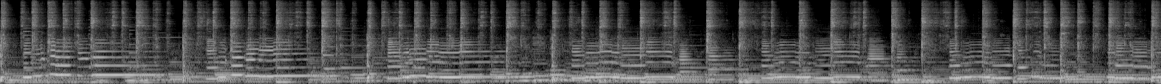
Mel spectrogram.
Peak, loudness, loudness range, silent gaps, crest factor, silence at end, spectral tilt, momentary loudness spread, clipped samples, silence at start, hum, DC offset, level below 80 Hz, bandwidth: -4 dBFS; -20 LUFS; 1 LU; none; 18 dB; 0 s; -4 dB/octave; 4 LU; under 0.1%; 0 s; none; under 0.1%; -54 dBFS; over 20 kHz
